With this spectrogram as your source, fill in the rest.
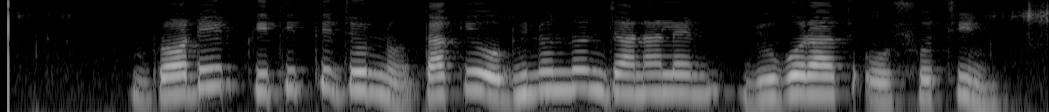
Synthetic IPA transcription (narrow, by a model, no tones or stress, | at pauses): bɾɔɖeɾkɾit̪it̪ːeɾd͡ʑonːot̪akeobʱinond̪ond͡ʑanalend͡ʑuboɾad͡ʑoʃot͡ɕin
